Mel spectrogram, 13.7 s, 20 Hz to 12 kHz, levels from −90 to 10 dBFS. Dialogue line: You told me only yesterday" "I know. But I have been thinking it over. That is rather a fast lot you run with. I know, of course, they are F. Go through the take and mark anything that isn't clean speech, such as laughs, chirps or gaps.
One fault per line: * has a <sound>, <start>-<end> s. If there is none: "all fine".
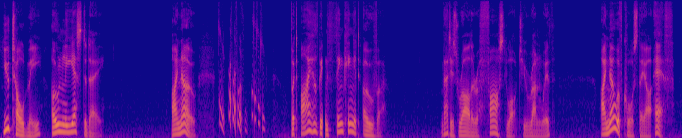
* has a chirp, 4.4-5.4 s
* has a dropout, 6.4-6.5 s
